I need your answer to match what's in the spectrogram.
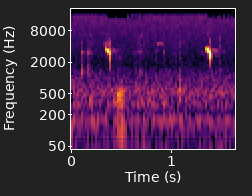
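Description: Two short, high-pitched chirps from wild birds being recorded at 6:47, about a second apart, over a steady low background hum with faint rustling.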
